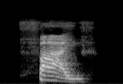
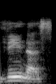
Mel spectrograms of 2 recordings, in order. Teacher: labial lips plus dental teeth like a combination of your lower lip and your upper teeth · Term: labio Dental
